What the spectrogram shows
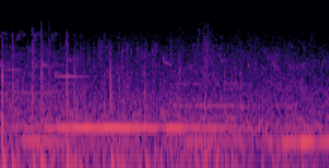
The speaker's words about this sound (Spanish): Ve a los albinos alejarse subidos en un caballo blanco.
